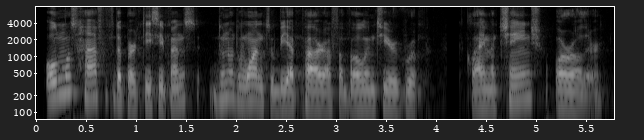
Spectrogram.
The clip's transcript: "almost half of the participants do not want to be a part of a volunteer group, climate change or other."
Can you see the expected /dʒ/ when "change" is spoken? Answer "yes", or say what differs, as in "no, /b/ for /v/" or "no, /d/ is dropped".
yes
